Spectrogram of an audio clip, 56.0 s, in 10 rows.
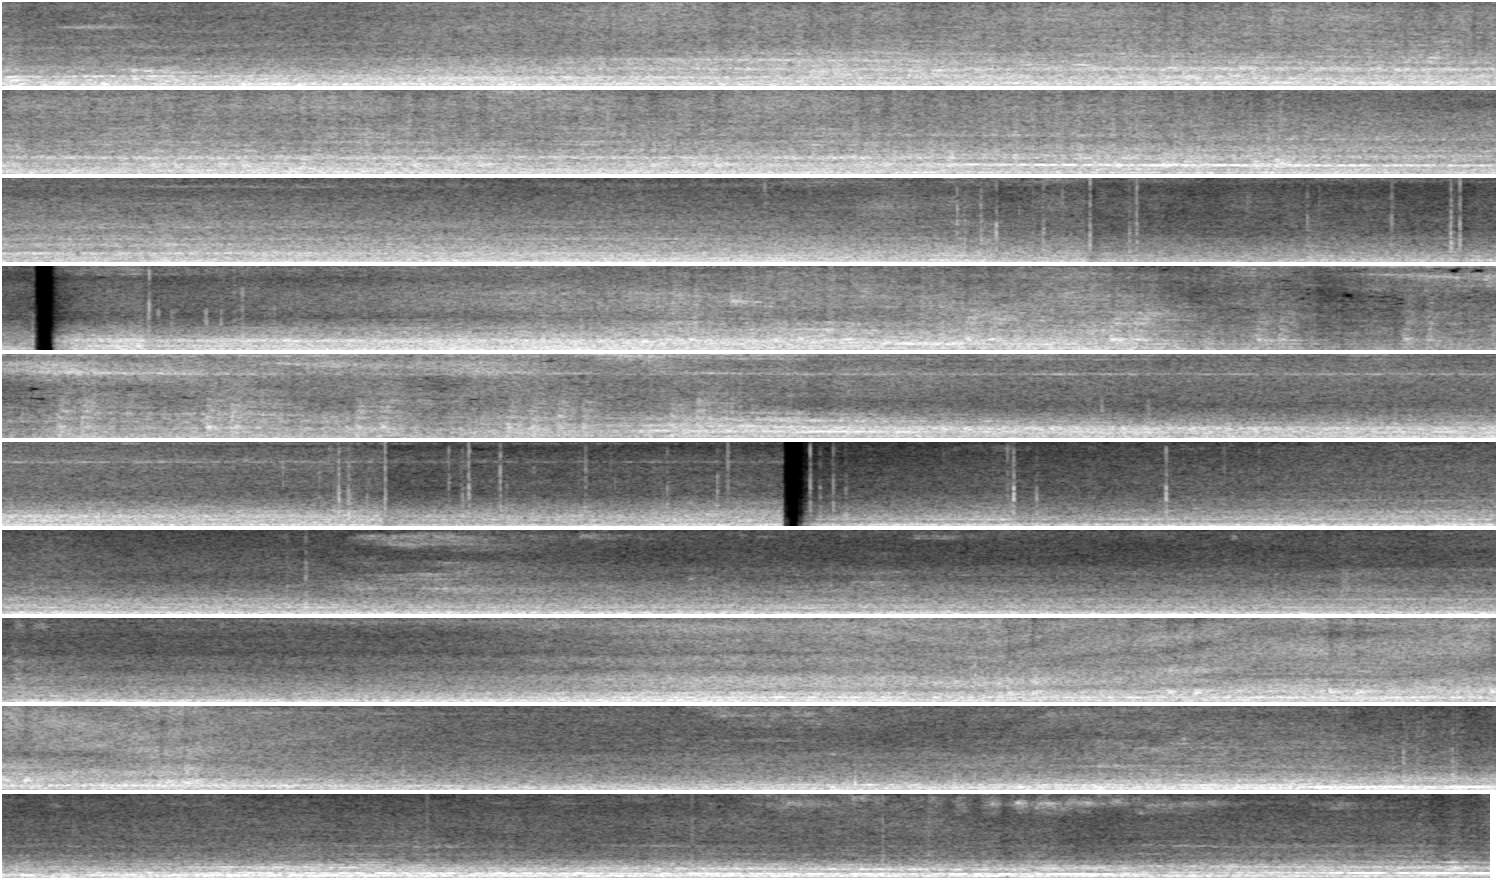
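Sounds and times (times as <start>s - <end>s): train whine: 0.0s - 56.0s
high wheel squeal: 8.4s - 14.7s, 17.0s - 29.4s, 33.7s - 56.0s.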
